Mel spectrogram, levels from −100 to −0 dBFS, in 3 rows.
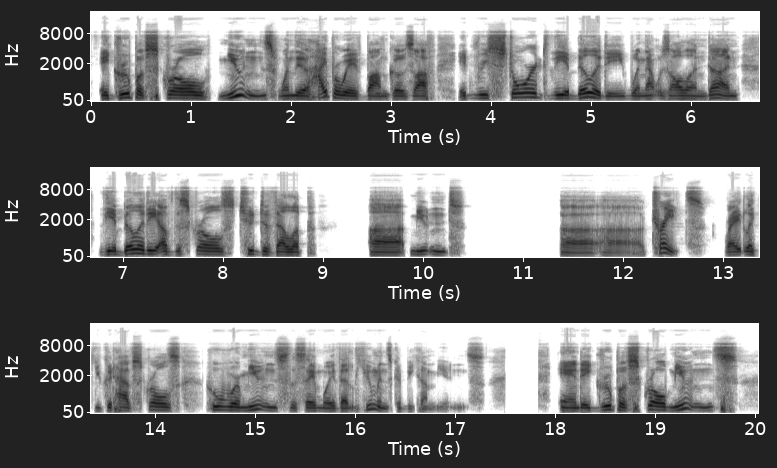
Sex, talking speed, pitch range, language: male, 165 wpm, 120-150 Hz, English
